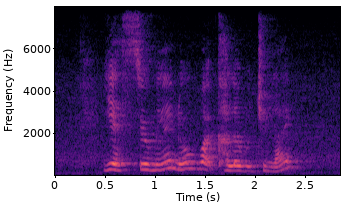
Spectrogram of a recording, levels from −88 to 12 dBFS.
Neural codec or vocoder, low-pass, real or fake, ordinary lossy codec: none; none; real; none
